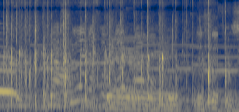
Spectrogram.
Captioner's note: applause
